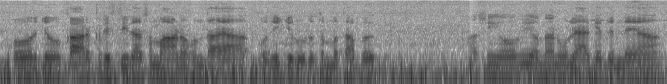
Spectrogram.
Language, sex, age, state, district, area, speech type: Punjabi, male, 45-60, Punjab, Gurdaspur, urban, spontaneous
